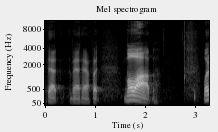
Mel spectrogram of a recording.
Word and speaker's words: Moab: Why is he mispronouncing Moab? Did anybody think that for a moment? Moab? Maybe you thought, well, maybe that's the correct Hebrew pronunciation, and, you know, maybe I was wrong. And it might be. But, you know, typically we say Moab.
